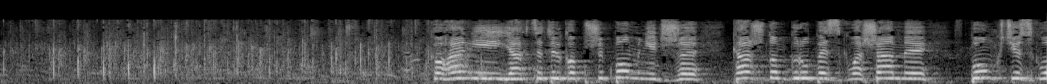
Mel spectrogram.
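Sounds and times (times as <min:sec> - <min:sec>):
crowd on Jasna Góra square clapping to welcome pilgrim groups: 0:00.0 - 0:05.0
speech: 0:04.4 - 0:10.4.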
